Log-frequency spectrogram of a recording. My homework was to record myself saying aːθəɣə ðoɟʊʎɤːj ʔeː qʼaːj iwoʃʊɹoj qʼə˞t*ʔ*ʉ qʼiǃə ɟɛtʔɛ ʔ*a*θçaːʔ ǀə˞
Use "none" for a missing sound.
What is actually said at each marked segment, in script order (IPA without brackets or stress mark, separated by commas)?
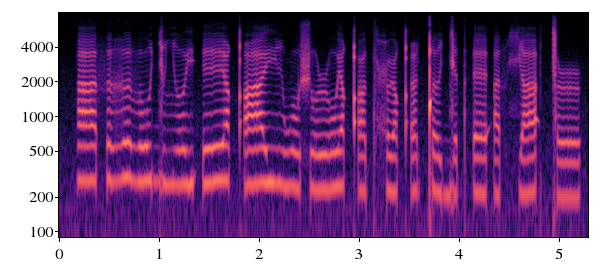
ħ, a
